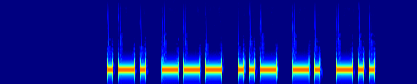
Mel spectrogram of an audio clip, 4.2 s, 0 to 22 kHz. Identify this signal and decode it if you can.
Morse code, heard as a keyed tone, about 22 wpm, 700 Hz. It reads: ROUND
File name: 5 Letter Words - First 3 Letters Given - 22wpm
